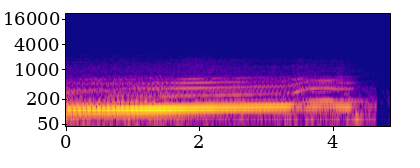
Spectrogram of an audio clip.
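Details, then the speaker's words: S650 Ford Mustang GT V8 with an aftermarket exhaust the owner is having taken off: a heavy, booming low drone that rises, holds, then fades and cuts off as the engine stops, a loud aftermarket exhaust. "Hey man, I'm just making this video because I'm taking that exhaust off, bro."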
